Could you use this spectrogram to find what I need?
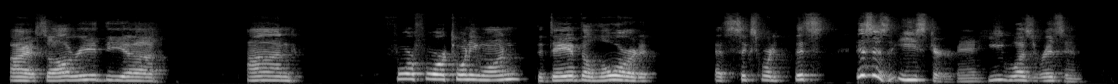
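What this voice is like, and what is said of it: Slow put-on Scottish accent. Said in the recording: “Scottish accent ... I guess this is going to be a Scottish accent. We'll go slow.”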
